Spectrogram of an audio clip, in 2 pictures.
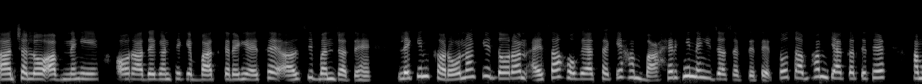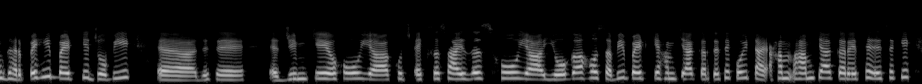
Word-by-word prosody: अ, 240 +1 +6
"चलो, 255 -2 +2
अब 235 0 +5
नहीं, 245 -1 -2 0.2
और 250 0 +1
आधे 240 +1 +3
घंटे 245 +1 -3
के 245 -1 -2
बाद 220 0 +2
करेंगे।' 240 0 0
ऐसे 250 +5 0
आलसी 235 +10 0
बन 255 +1 +3
जाते 210 -4 0
हैं। 195 -1 -2 0.3
लेकिन 295 +8 +4
कोरोना 255 +8 +3
के 385 +2 -4
दौरान 285 0 +2
ऐसा 320 +11 +2
हो 270 - +4
गया 255 -1 +2
था 250 +1 -4
कि 285 +8 -8
हम 310 -3 0
बाहर 195 +12 0
ही 390 - +7
नहीं 330 -5 +3
जा 250 -2 0
सकते 205 -3 -6
थे, - - -1
तो 310 +2 -1
तब 290 -2 +1
हम 355 -1 +3
क्या 290 -2 +1
करते 275 0 -3
थे, 310 +1 +3 0.3
हम 285 0 +2
घर 250 -4 -1
पे 270 - +6
ही 365 - +1
बैठ 265 -1 +3
के 310 -1 -4
जो 240 -1 +1
भी 290 +6 -4
अ, - - -6 0.7
जैसे 210 -1 -2 0.3
अ, - - +2
जिम 250 +7 -4
के 270 0 +3
हो 265 +1 +2
या 220 -3 +2 0.3
एक्सरसाइज़ेज़ 260 +1 0
कुछ - - -30
हों 280 0 +2
या 240 -4 +3
योगा 230 +4 +1
हो, 295 - +3
सभी 290 +1 -3
बैठ 275 -1 +3
के 280 - -1
हम 265 -1 -3
क्या 250 -1 0
करते 245 0 -4
थे, 305 - -5
कोई 290 +1 -2
टाइ - - +1
हम 285 0 0
हम 260 +2 +1
क्या 295 -1 +1
कर 270 -2 -1
रहे 250 - +2
थे, 295 +4 -3
जैसे 270 +2 -2
कि 335 +3 -5
260 Hz, 245 wpm, -24 LUFS, 240-290 Hz, 0.7 s, ही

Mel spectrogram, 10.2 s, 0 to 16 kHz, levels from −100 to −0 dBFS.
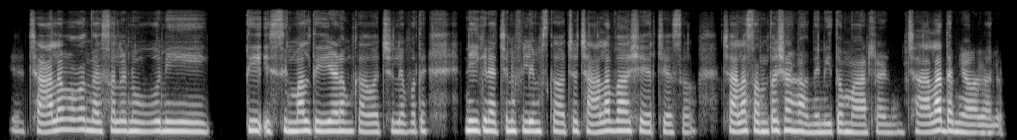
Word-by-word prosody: ఎ - - -11 0.2
చాలా 235 +3 +2
బాగుందసలు. 255 -2 0
నువ్వు 240 0 -1
నీ, 245 - +4 0.7
తి 260 - +3 0.3
సినిమాలు 250 -1 +4
తీయడం 245 0 +3
కావచ్చు. 225 -1 -4
లేకపోతే, 235 +2 -5 0.4
నీకు 255 +1 +4
నచ్చిన 250 +2 +1
ఫిల్మ్స్ 245 -1 +2
కావచ్చు. 235 +1 -2
చాలా 230 +3 +1
బాగా 255 0 +4
షేర్ 230 -3 -3
చేసావు. 215 +1 -7 0.3
చాలా 245 +1 +3
సంతోషంగా 250 0 +2
ఉంది 215 0 -3
నీతో 230 +1 -2
మాట్లాడడం. 210 0 -5 0.2
చాలా 225 +3 +4
ధన్యవాదాలు. 205 -4 -2
240 Hz, 145 wpm, -21 LUFS, 225-250 Hz, 0.7 s, నీ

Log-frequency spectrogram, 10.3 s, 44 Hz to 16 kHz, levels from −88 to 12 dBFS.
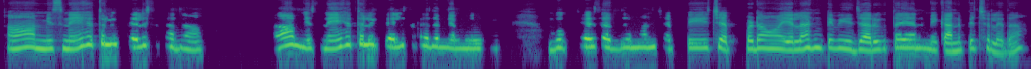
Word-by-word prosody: ఆ! - - +3 0.3
మీ 250 - +1
స్నేహితులకి 355 +9 +2
తెలుసు 320 +3 +3
కదా! 255 -4 -2 0.9
ఆ! - - +6 0.2
మీ 285 - 0
స్నేహితులకి 335 +8 +1
తెలుసు 320 +4 +1
కదా 305 -1 +2
మిమ్మల్ని 255 0 -3 0.6
బుక్ 275 -2 -2
చేసేద్దాం 280 -2 +3
అని 290 +1 0
చెప్పి 255 +1 -7 0.2
చెప్పడం 255 +1 0 0.2
ఇలాంటివి 260 +2 0 0.2
జరుగుతాయని 265 +4 +1
మీకనిపిచలేదా? 220 - -3
265 Hz, 110 wpm, -18 LUFS, 250-290 Hz, 0.9 s, ఆ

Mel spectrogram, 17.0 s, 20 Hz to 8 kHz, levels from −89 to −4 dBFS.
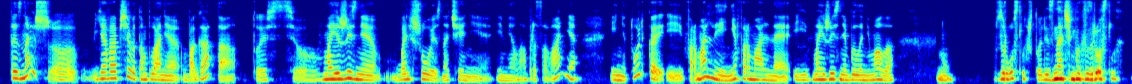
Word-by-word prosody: Ты 240 -1 +3
знаешь, 250 - 0
а 190 -1 -6 0.2
я 220 0 -1
вообще 235 +4 0
в - - -1
этом 205 -2 -2
плане 180 -4 -2
богата. - - -5 0.3
То - - -10
есть, 185 +2 -11
э, - - -11
в 170 +2 -10
моей 205 +1 +6
жизни 205 -6 +3
большое 210 -6 -3
значение 175 +2 -8
имело 160 +4 -8
образование, 205 - -7 0.4
и 175 - -6
не 170 -3 -2
только, 365 +8 -3
и - - -6
формальное, 260 -9 +2
и 160 -2 -1
неформальное. 185 -5 -1
И 180 0 -7
в 185 - -13
моей 195 0 +2
жизни 200 -2 +1
было 180 +1 -1
немало, 175 0 -1 0.6
ну, - - -4 0.6
взрослых, 215 +2 0
что 175 - -7
ли, 185 +1 0
значимых 210 +1 +9
взрослых, 215 +1 +3
200 Hz, 135 wpm, -25 LUFS, 180-215 Hz, 0.6 s, значимых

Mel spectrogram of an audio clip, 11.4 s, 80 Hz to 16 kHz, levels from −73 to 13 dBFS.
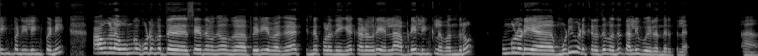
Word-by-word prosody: Link 260 -1 -4
பண்ணீ 245 -1 -2
link 245 -2 -4
பண்ணீ, 255 +5 0 0.6
அவுங்கள 300 0 +3
உங்க 290 +1 -3
குடும்பத்தை 290 -2 +2 0.3
சேர்ந்தவங்க, 250 -2 +1
உங்க 235 0 -1 0.2
பெரியவங்க, 235 -2 0 0.3
சின்ன 240 +2 -3
குழந்தைங்க, 230 0 -1
கணவரு 235 +2 +1
எல்லாம் 245 0 0
அப்படியே 250 +6 0
லிங்க்ல 245 -1 -4
வந்துரும். 235 +11 -2 0.5
உங்களுடைய 290 -2 +3 0.4
முடிவெடுக்கிறது 260 -5 -1
வந்து, 245 +5 -2
தள்ளி 245 +2 +1
போயிரும் 205 -2 0
அந்த 195 -1 -4
எடத்துல! 180 -1 -10 0.9
ஆ. - - -5
245 Hz, 130 wpm, -21 LUFS, 230-275 Hz, 0.9 s, அவுங்கள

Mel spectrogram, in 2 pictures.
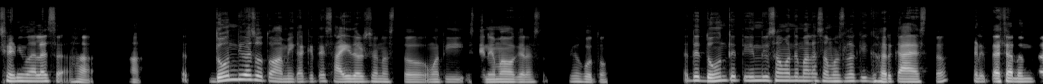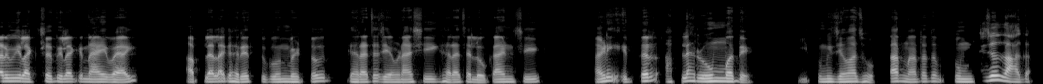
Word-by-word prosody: क्षणी 155 -2 +3
मला 150 -1 +4
असं 150 - -1
हां. 110 -4 -1 0.4
हां. - - -4 0.4
तर - - -7 0.3
2 195 +6 +6
दिवस 225 -1 +4
होतो 180 -5 +1
आम्ही 130 -2 0
का 130 - -4
की 140 +1 -10
ते 150 - -4
साई 130 -3 +2
दर्शन 130 0 0
असतं, 115 -2 -4
मग 120 - -1
ती 115 -1 -7
सिनेमा 115 +1 0
वगैरे 115 -1 -1
असतं 130 +2 -13
होतं. 110 -2 -4 0.8
तर - - -8
ते 185 - +5
2-3 180 +2 +2
दिवसामध्ये 180 -1 +1
मला 170 0 0
समजलं 155 0 0
की 160 - -2
घर 140 -3 +1
काय 125 -1 +6
असतं 125 +2 -6 0.3
आणि 135 -2 -2
त्याच्यानंतर 135 +1 +3
मी 150 0 +2
लक्ष 130 +2 +1
दिलं 135 0 +2
की 135 - -4
नाही 120 -1 +2
भाई, 115 +6 +2 0.6
आपल्याला 130 0 +1
घरीच 130 -2 +1
सुकून 125 0 -3
भेटतो, 125 +4 -1 0.3
घराच्या 120 +4 0
जेवणाशी, 115 +1 -1
घराच्या 115 -2 -2
लोकांशी 115 +3 -1 0.6
आणि 145 +8 +2
इतर 155 +9 +1
आपल्या 135 +6 -2
रूममध्ये 140 -5 +3 0.5
तुम्ही 130 +1 -3
जेव्हा 125 +2 +2
झोपतात 130 +2 -2
ना, 115 -3 -1
तर 135 +1 -4
तुमची 130 +4 -4
जर 205 - +7
जागा. 125 -7 +1
130 Hz, 175 wpm, -23 LUFS, 120-150 Hz, 0.8 s, जर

